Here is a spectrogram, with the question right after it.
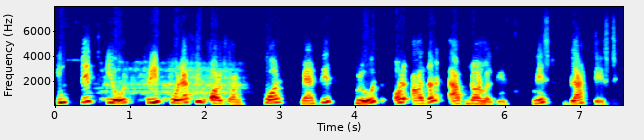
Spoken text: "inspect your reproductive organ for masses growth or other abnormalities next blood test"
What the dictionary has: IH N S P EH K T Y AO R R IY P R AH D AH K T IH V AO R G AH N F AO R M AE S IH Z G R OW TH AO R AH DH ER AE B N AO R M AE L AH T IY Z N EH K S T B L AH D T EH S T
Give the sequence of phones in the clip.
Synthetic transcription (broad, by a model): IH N S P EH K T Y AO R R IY P R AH D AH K T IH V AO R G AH N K AO L M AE S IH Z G R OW T AO R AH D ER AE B N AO R M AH L T IY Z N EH S T B L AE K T EH S T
